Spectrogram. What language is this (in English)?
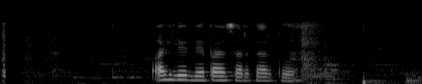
Nepali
